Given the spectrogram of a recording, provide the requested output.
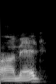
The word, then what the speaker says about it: Ahmed: buddy from Morocco and he prefers to be called Ahmed so you can call him Ahmed but the pronunciation should be Ahmed look there hasn't been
